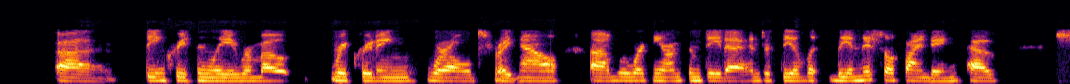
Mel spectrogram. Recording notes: sits down (to a Zoom call)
